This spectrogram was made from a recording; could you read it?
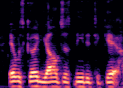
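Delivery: ordinary talk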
